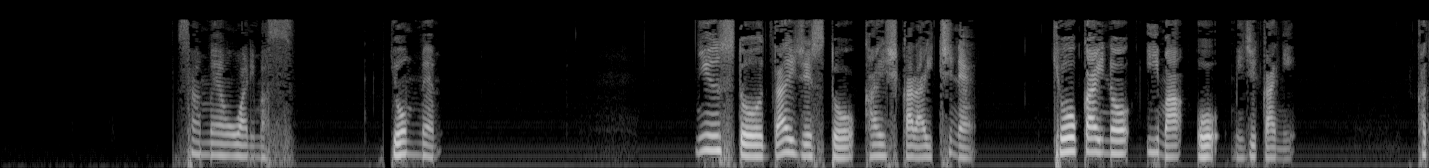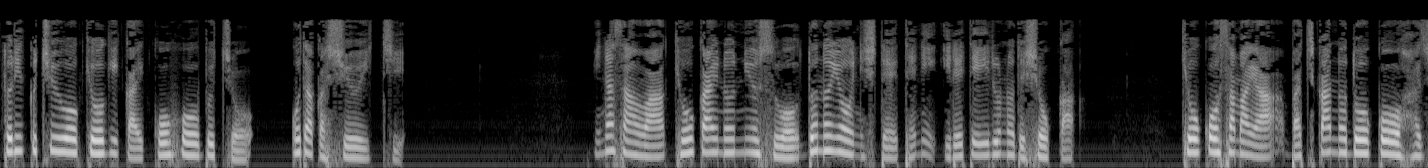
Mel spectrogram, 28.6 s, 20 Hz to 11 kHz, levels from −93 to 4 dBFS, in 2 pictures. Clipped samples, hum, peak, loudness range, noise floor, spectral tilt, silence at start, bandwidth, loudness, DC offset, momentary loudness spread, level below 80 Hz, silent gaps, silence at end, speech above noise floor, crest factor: under 0.1%; 60 Hz at -50 dBFS; -6 dBFS; 9 LU; -83 dBFS; -6 dB/octave; 1.85 s; 8 kHz; -23 LUFS; under 0.1%; 15 LU; -52 dBFS; 3.86-3.90 s; 0 s; 61 dB; 18 dB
